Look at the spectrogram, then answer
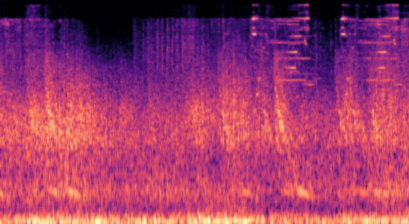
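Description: Artillery fire in the strategy video game Beyond All Reason, a dense, continuous rumble of distant booming shots and impacts with no pauses.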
